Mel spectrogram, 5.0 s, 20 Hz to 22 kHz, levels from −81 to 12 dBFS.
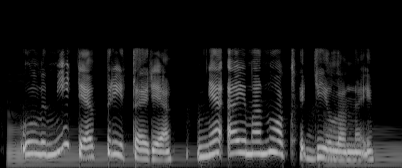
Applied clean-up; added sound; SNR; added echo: none; Bass guitar; 19 dB; none.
